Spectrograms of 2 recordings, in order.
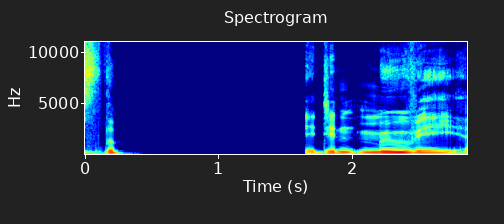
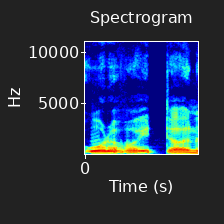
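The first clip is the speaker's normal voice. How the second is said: high, overdone despair; melodramatic wail. Retold or imitated. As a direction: ham up the tragic cry. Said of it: "then is like".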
